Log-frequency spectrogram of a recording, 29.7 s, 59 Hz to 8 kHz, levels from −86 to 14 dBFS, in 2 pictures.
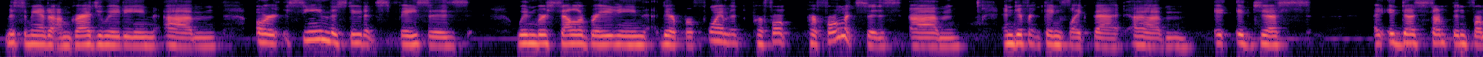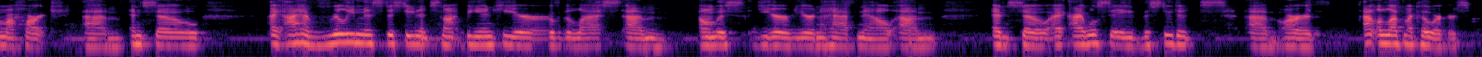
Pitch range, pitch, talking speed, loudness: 160-200 Hz, 180 Hz, 145 wpm, -25 LUFS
